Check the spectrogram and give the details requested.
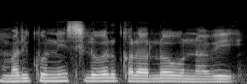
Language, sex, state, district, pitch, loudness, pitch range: Telugu, male, Telangana, Mahabubabad, 145 Hz, -15 LUFS, 135-155 Hz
